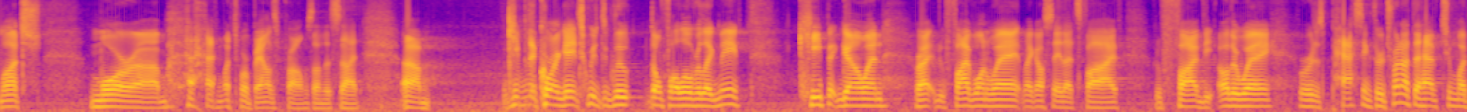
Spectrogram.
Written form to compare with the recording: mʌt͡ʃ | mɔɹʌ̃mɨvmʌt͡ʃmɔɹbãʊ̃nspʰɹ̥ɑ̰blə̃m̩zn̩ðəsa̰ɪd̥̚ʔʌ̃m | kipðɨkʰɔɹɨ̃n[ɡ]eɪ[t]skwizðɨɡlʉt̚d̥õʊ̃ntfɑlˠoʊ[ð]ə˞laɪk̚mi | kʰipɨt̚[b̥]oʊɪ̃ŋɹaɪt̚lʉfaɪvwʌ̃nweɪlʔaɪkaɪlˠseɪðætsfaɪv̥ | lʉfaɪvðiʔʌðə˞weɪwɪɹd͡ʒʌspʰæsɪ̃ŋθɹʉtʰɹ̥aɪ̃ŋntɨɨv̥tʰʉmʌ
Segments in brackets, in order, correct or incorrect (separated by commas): correct, correct, incorrect, incorrect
